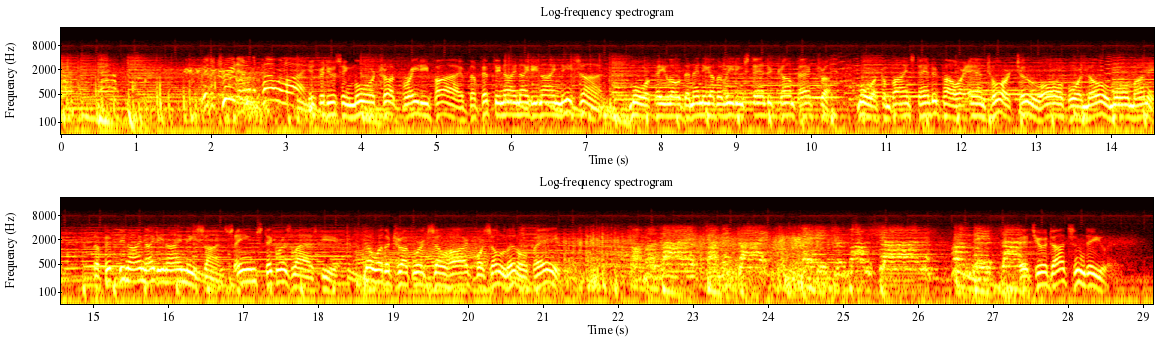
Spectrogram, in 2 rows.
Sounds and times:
Music: 0.0s - 28.2s
Speech: 1.9s - 21.2s, 27.4s - 28.6s.

